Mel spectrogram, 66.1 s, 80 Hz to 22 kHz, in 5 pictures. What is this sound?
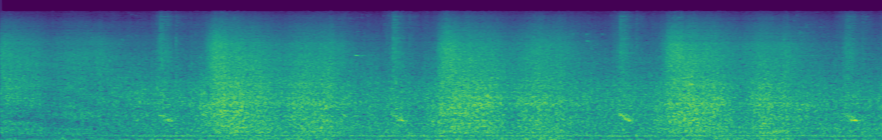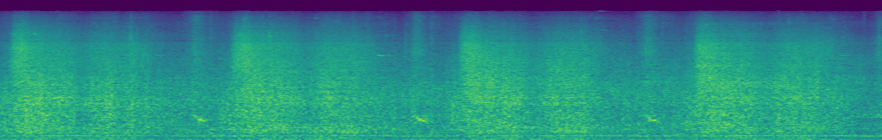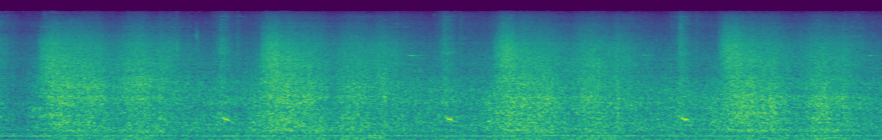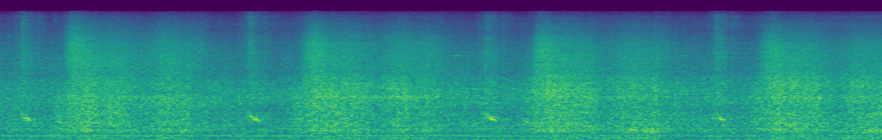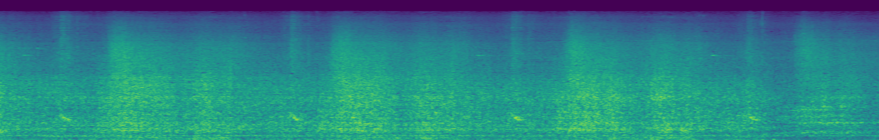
RingbahnWirdRepariert Sound5
field recording construction side train track bed industrial agressive massive hard
massive, agressive, hard, industrial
